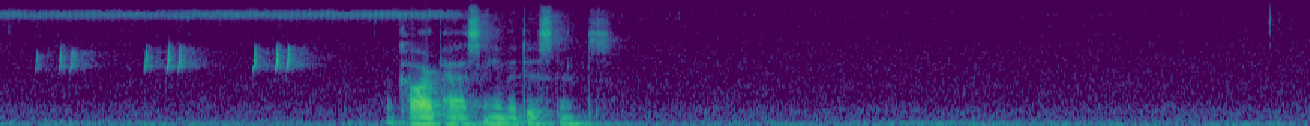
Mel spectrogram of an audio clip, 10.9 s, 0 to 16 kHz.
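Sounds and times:
small bird giving high chirps: 0.0s - 3.2s
soft steady hiss: 0.0s - 10.9s
speech: 3.3s - 5.1s.

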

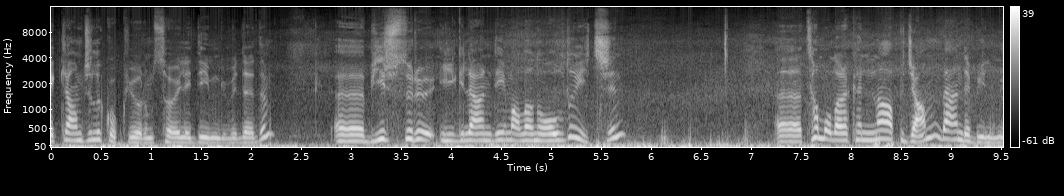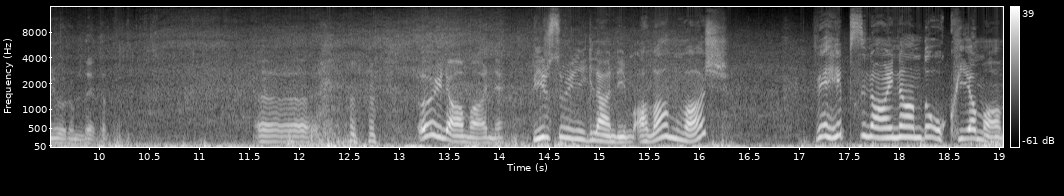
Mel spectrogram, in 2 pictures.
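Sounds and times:
speech: 0.0s - 6.3s, 6.9s - 10.4s, 11.6s - 16.4s, 17.2s - 19.0s
wind buffeting the microphone outdoors on a nature walk: 0.0s - 19.0s
woman laughing: 12.1s - 13.0s.

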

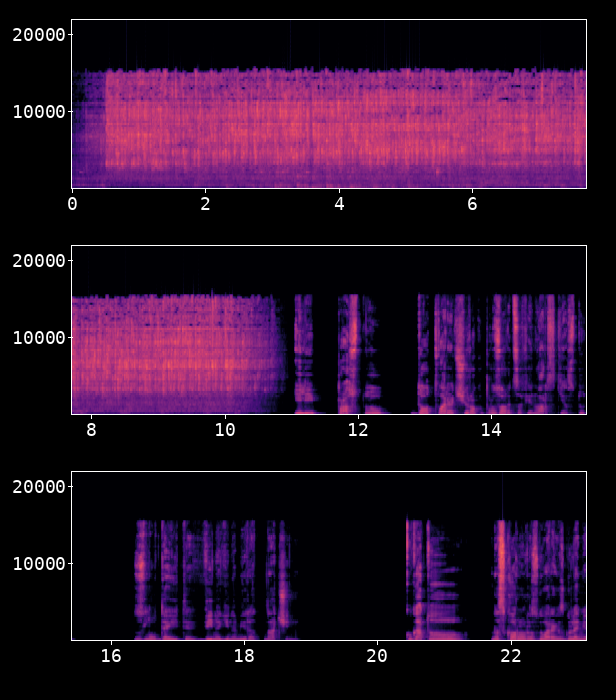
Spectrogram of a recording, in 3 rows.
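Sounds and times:
water gushing from a tap: 0.0s - 10.9s
speech: 11.1s - 15.5s, 16.4s - 18.9s, 20.4s - 23.1s.

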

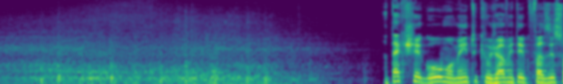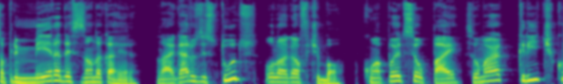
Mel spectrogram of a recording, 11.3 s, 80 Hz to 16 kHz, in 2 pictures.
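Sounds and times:
train rumbling along the rails: 0.0s - 3.8s
speech: 3.9s - 11.2s.

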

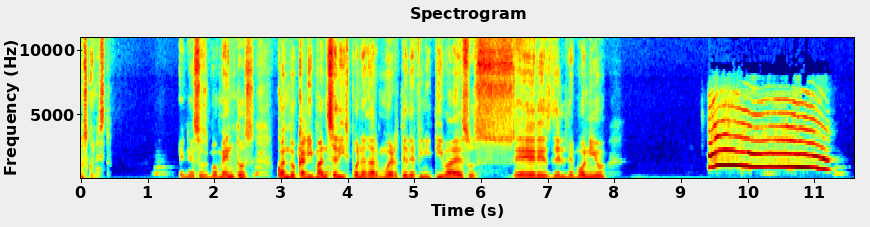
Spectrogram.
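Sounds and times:
speech: 0.0s - 0.5s, 1.5s - 8.0s
woman screaming: 9.4s - 11.5s.

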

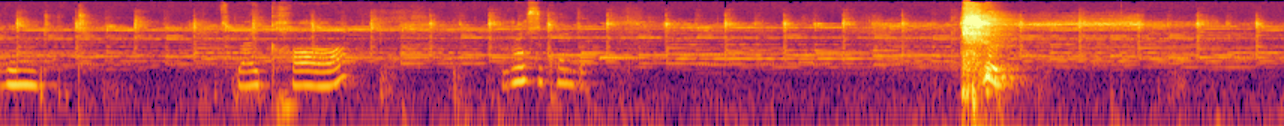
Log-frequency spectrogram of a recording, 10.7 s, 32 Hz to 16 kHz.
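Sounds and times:
speech: 2.0s - 3.0s, 4.2s - 5.1s
sneeze: 8.0s - 8.6s.

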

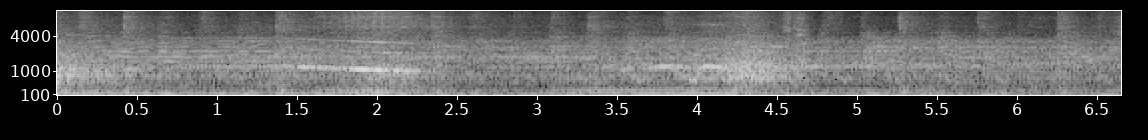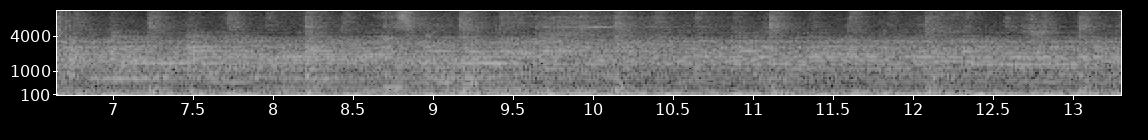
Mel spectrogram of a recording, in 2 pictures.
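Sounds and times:
emergency vehicle sirens wailing through dense traffic: 0.0s - 9.2s
engine and road noise of dense traffic: 0.0s - 13.2s.

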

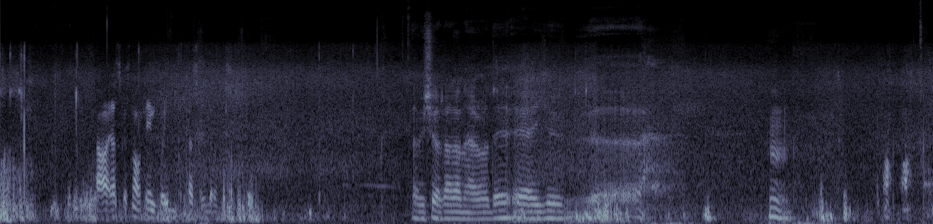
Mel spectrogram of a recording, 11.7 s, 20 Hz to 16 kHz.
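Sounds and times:
wind blowing outdoors: 0.0s - 11.6s
speech: 1.2s - 3.0s, 5.2s - 8.3s, 9.6s - 10.0s
voice: 5.2s - 8.6s, 9.6s - 10.2s.

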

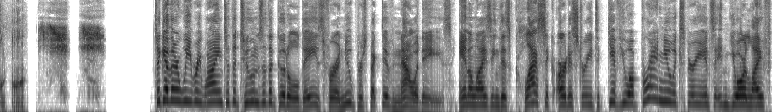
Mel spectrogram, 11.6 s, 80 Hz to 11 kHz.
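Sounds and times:
pet pig grunting and snorting: 0.0s - 0.8s
speech: 2.4s - 11.5s.

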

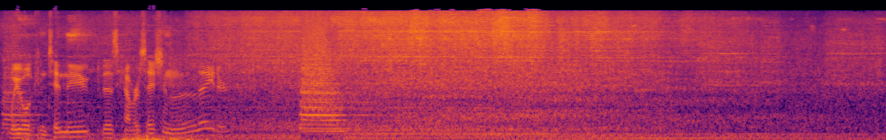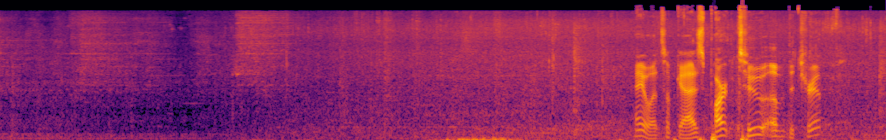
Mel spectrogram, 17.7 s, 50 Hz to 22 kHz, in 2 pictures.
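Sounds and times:
train horn blast: 0.0s - 0.6s, 2.9s - 4.3s
train rumbling: 0.0s - 17.7s
speech: 0.1s - 3.8s, 15.2s - 17.3s.

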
